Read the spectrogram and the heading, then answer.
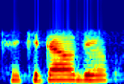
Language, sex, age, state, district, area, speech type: Assamese, female, 45-60, Assam, Biswanath, rural, conversation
